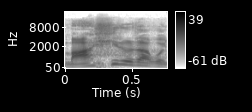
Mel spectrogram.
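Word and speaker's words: מהיר: 오늘 그 잠언 22장에 나왔던 자기의 일에 능숙한 자를 보았느냐 할 때의 그 능숙함은 히브리어로 마히르라고 읽습니다.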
